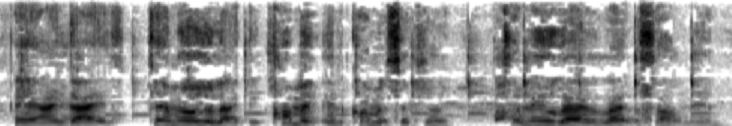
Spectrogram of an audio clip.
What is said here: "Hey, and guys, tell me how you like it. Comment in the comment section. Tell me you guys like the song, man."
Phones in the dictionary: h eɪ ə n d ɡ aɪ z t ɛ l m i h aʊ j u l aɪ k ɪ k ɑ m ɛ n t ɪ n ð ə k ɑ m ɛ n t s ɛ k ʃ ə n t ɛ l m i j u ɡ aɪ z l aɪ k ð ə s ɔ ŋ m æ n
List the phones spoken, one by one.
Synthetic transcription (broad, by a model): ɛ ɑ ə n ɡ aɪ z t ɛ l m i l j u l aɪ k ɪ k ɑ m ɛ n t ɪ n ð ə k ɑ m ɛ n t s ɛ k ʃ ə n t ɛ l m i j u ɡ aɪ z l aɪ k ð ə s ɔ m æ n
